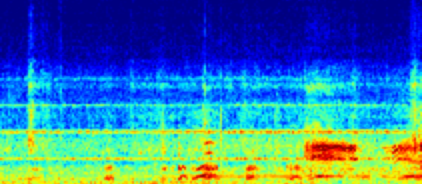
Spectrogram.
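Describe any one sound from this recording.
A gorilla gives a worried, low vocal murmur close by.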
